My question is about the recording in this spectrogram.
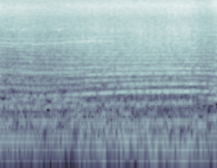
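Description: Quadcopter drone propellers buzzing: a steady whine with many overtones over a hiss, its pitch sagging slightly and then climbing a little.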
